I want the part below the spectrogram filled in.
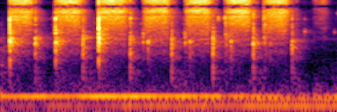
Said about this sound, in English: And then I will go ahead and add my setting spray before mascara.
